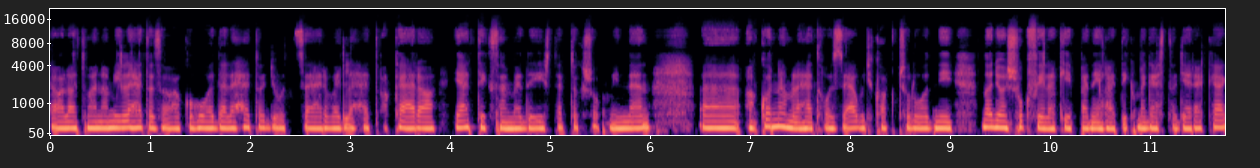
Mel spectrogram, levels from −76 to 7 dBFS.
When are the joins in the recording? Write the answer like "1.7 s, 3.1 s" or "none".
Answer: none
